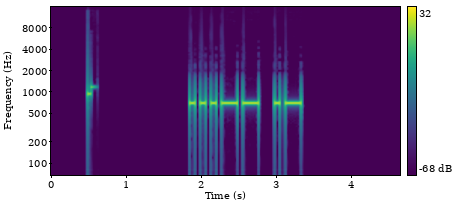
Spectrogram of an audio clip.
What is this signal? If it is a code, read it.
Morse code, heard as a keyed tone, about 17 wpm, 700 Hz. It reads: 3A
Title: Common Cut Numbers - 2-Digit 17wpm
